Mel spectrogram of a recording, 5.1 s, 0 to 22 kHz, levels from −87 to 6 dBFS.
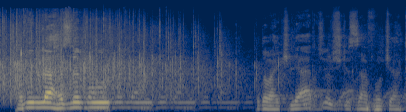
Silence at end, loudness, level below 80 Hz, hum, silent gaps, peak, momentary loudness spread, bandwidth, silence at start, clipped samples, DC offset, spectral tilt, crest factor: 0 s; -31 LUFS; -72 dBFS; none; none; -10 dBFS; 21 LU; 17 kHz; 0 s; under 0.1%; under 0.1%; -4 dB/octave; 22 dB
